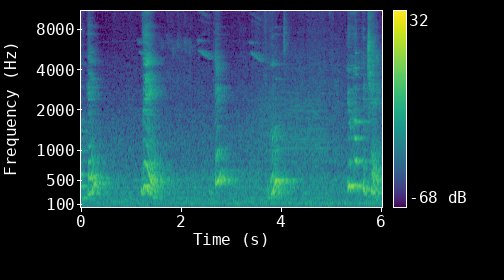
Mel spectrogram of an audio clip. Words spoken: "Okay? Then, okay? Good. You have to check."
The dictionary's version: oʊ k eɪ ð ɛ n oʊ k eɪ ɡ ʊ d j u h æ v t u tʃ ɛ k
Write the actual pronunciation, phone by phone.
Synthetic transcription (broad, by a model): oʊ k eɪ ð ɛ oʊ k eɪ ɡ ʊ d j u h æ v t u tʃ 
